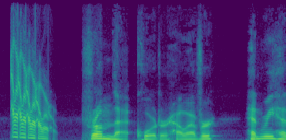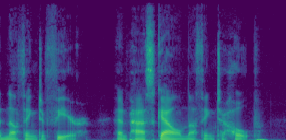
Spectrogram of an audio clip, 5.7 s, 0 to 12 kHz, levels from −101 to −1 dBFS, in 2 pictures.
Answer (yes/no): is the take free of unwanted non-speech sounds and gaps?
no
